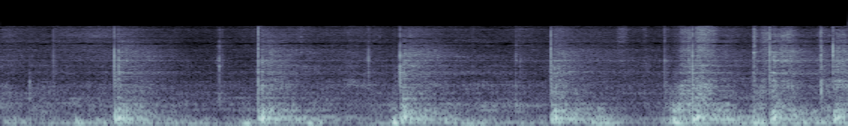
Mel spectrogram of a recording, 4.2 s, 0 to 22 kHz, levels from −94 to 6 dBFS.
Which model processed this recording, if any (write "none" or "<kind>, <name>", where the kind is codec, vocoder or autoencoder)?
codec, SNAC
